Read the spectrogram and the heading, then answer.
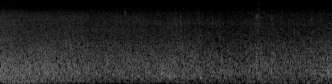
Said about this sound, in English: And when you're safely back on the shore, look back again at the sparkling sea. Listen to the waves. Thank the sea.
